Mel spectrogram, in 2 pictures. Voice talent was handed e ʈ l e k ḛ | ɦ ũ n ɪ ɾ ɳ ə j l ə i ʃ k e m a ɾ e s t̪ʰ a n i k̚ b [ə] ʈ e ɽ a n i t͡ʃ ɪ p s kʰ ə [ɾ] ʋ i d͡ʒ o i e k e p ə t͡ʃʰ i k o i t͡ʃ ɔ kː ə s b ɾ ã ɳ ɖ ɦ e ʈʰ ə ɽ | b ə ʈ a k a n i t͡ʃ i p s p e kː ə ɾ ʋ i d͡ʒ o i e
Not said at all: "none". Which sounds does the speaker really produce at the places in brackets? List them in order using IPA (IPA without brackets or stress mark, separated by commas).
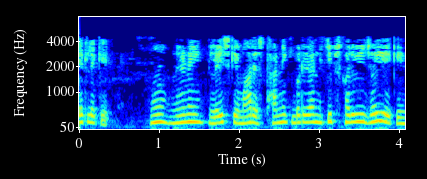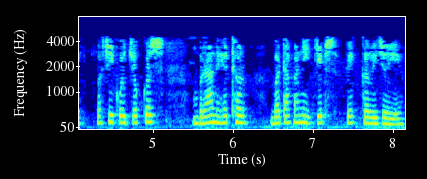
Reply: ə, ɾ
